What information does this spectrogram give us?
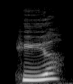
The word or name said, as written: hyr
